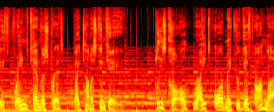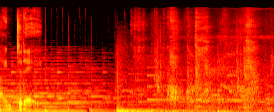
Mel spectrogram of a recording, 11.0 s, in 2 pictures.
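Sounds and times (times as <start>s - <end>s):
speech: 0.0s - 6.4s
children's deep chest coughing: 8.2s - 10.8s.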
